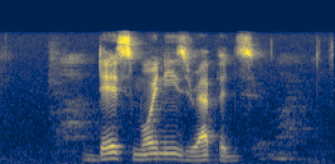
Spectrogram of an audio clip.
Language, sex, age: English, male, 20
